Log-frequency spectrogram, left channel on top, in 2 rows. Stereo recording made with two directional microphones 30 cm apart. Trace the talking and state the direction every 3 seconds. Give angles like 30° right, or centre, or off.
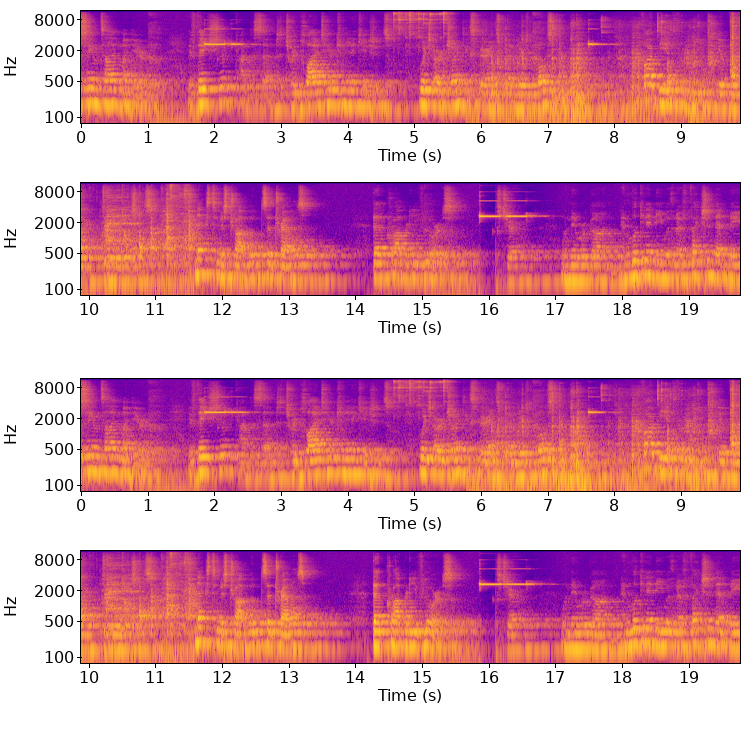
20° left, 20° left, 20° left, 10° left, 30° right, centre, 20° left.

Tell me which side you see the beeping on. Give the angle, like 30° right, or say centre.
20° left.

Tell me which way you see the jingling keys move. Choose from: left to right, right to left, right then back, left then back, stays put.
right then back.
